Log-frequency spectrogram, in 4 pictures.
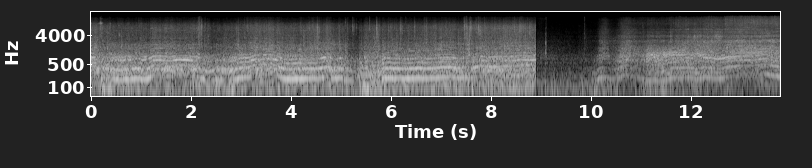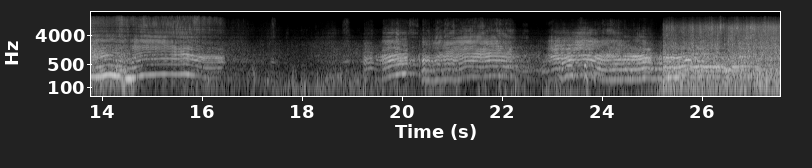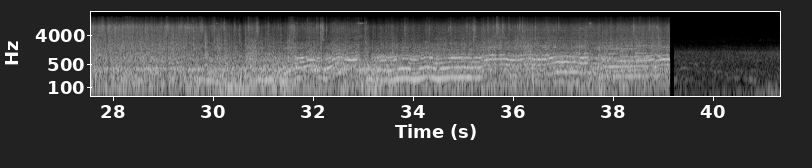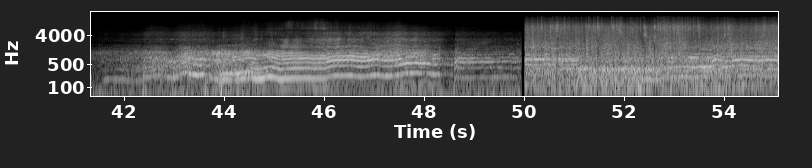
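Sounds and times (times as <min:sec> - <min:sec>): rally car engine revving: 0:00.0 - 0:09.0, 0:09.9 - 0:17.7, 0:18.5 - 0:39.2, 0:41.4 - 0:55.0.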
